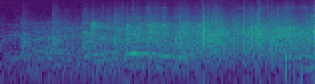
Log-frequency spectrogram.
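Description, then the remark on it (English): An audience at a church breaks into steady applause, a dense, continuous wash of many hands clapping that holds at an even level for a few seconds, with faint voices mixed underneath. “Well, some of you were wanting to clap your hands, but well, praise the Lord.”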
